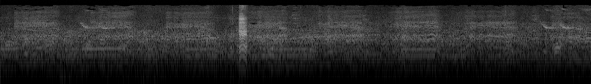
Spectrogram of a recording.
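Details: Wood stork chicks at Wakodahatchee Wetlands, Florida, keep up a steady, raspy, nasal chorus of overlapping begging calls, with one sharp, louder burst midway.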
